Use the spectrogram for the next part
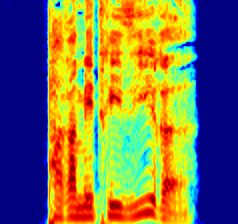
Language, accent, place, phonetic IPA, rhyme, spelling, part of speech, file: German, Germany, Berlin, [ˌpaʁametʁiˈziːʁə], -iːʁə, parametrisiere, verb, De-parametrisiere.ogg
- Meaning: inflection of parametrisieren: 1. first-person singular present 2. singular imperative 3. first/third-person singular subjunctive I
